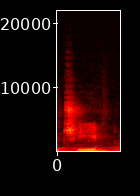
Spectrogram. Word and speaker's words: Qi: Well, it fixed the chi. Yeah, it's spelled chi, Qi.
